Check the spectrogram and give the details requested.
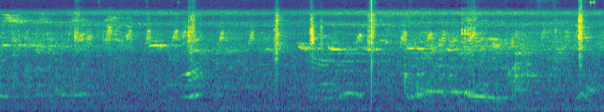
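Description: Faint bird chirps and short calls, with a few sharp clicks scattered through.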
